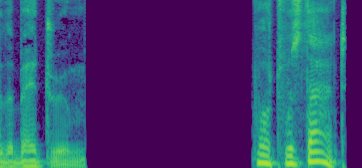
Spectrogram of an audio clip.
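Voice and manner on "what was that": higher, alarmed question; startled question. Acted. Wife hears a knock in the night, alarmed. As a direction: ask it startled, voice up. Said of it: "asked Mary".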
